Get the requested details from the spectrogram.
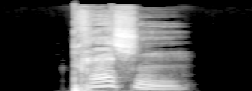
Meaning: to rush, to charge (to move quickly and without concern for one's surroundings)
- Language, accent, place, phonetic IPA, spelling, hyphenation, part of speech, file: German, Germany, Berlin, [ˈpʁɛʃn̩], preschen, pre‧schen, verb, De-preschen.ogg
